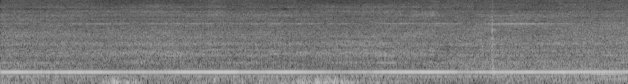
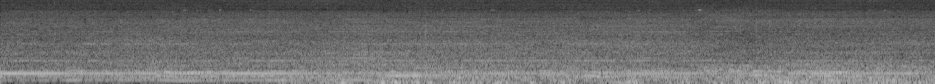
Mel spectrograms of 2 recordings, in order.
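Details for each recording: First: Vacuum cleaner with brush roll in fantastic shape and very loose drive belt: loud steady motor whine at fixed pitch with rushing air, no brush strain; belt slips badly, no burning smell. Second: least [Music] that was nice and quiet and when the base plate isn't beat to crap it does work really well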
